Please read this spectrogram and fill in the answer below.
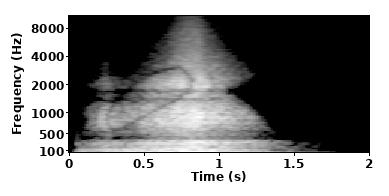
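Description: A single whoosh sound effect with a deep rumble underneath, swelling for about a second and then fading away, as a logo reveal.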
